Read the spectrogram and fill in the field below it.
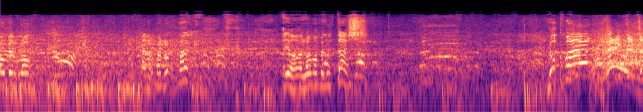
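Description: A large stadium crowd chants and cheers loudly.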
